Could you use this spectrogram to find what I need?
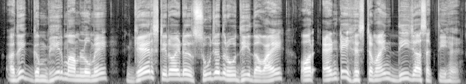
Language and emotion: Hindi, neutral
